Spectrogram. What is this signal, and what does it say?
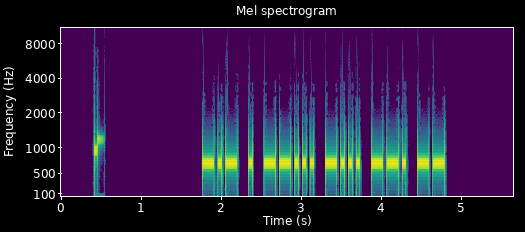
Morse code, heard as a keyed tone, about 25 wpm, 700 Hz. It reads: KE7BGM
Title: NA SOTA Activator Callsigns 25wpm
